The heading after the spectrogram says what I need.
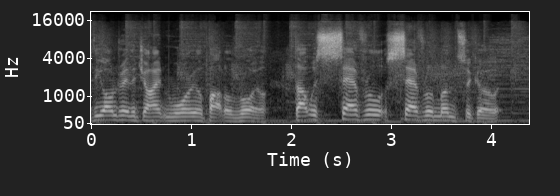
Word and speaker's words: Battle Royal: He says Battle Royale, like the popular Japanese novel and film. Yeah, he's a tit, he's an idiot. Battle Royale, it's Battle Royal.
